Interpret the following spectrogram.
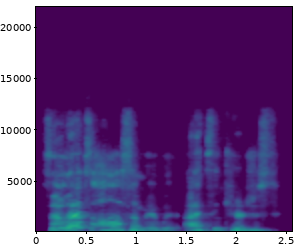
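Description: A man's voice: sits high, big pitch swings, normal speed, fairly bright tone, husky. A man hosting a podcast interview, encouraging and repetitive, full of "like" and "you know". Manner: encouraging, repeats himself, lots of fillers. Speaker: podcast host. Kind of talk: casual interview chat.

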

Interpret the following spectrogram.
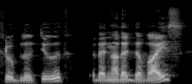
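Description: A man speaking as a guest entrepreneur, telling his story conversationally with frequent halting asides. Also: lowish voice, animated, a bit bright, no echo, studio quality. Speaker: guest, tech entrepreneur and inventor.

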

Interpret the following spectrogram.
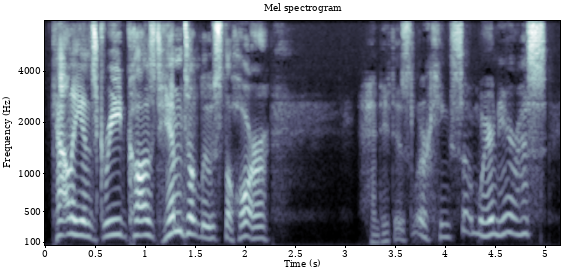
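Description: A man's voice: sits high, animated, moderate pace, gravelly, dry recording, studio quality, voice pushed up. A man voicing a frightened, chattering male clerk full of eerie warnings in a fantasy audiobook. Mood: eerie dread. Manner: chattering, fearful, ominous.

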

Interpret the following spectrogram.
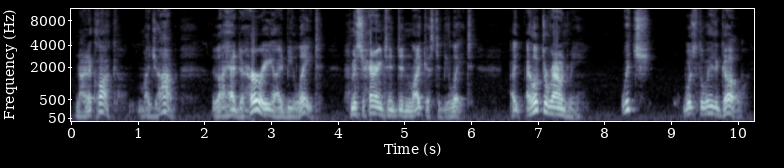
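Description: A man acts out a bewildered, terrified hero telling his own radio horror tale. He stammers and breaks off dramatically, his husky voice swinging widely between dread and alarm. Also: mid-range voice, a bit bright. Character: frightened, bewildered man stranded in a nightmare world. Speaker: actor narrating and playing the lead. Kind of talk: old-time radio horror acting, first-person narration.

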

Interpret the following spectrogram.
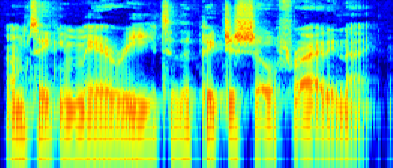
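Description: A man's voice: sits low, sing-song, normal speed, creaky, a bit bright, heavily acted. A man playing a polite, playful young man from the in an audio drama. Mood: casual, firm. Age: young adult.

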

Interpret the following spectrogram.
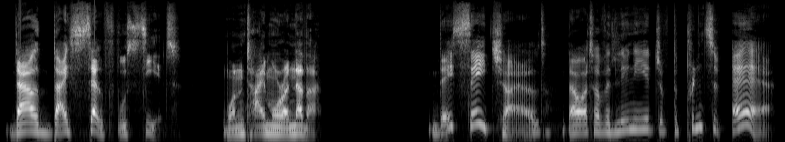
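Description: A narrator voicing a sly, sinister old gentlewoman witch from a classic story, shrill and theatrical, with drawn-out archaic phrases. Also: animated, no echo, studio quality. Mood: sinister, coaxing. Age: older. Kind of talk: dramatised audiobook character reading.

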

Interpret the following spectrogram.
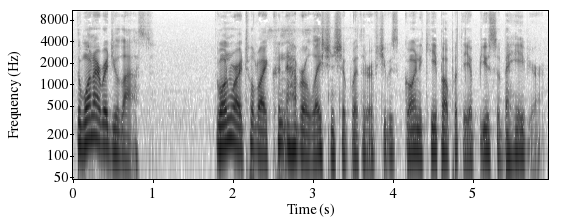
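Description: A man acting the part of a lonely, self-doubting recovery coach in an audio drama, halting and introspective. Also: medium pitch, creaky. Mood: sad, withdrawn.

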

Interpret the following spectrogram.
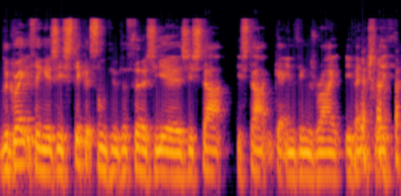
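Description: Gravelly low-voiced Manchester man. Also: steady tone, brisk, a little mellow. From England. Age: middle-aged. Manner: rambling, with many fillers and restarts. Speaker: ministry founder, guest. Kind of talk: conversational interview.

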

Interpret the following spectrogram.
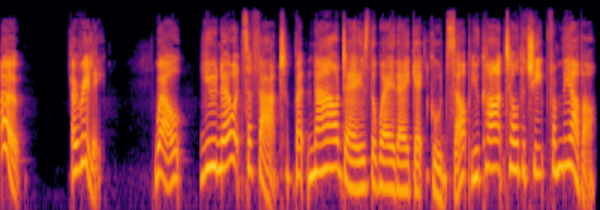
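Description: A gossipy village dressmaker in a comic monologue. Her voice rises and dips in lively swoops, fussy, snobbish and full of sly insinuation. The sound is dry and close, with no room around it. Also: on the high side, a little slow, no echo. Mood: snide, insinuating. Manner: insinuating, chatty, self-important, fussy. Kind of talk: comic dramatic monologue reading.

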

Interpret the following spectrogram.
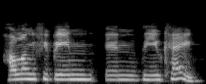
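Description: A woman's voice: fairly high pitch, level tone, moderate pace, fairly bright tone, lo-fi sound. A middle-aged woman hosting a podcast in a conversational interview style. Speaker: podcast and radio host interviewing a guest.

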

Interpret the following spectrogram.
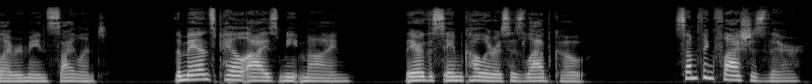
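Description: Female audiobook narrator, lower register, close dry recording, measured suspenseful first-person storytelling. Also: no echo. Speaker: author and podcast host reading own book.

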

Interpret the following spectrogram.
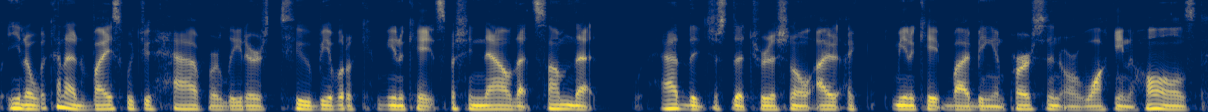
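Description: A man's voice: sits low, no echo, clean studio sound. A man of about forty hosting a podcast interview over a remote call, talking in a conversational, enthusiastic and discursive way. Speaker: podcast host.

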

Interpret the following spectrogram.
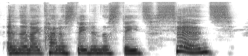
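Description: A woman's voice: on the high side, normal speed, a little mellow. A woman in her late twenties, a native Polish speaker, chatting upbeat as a guest about her life. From Poland. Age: 20s. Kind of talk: casual interview conversation.

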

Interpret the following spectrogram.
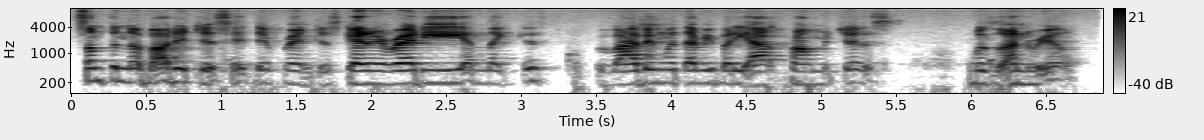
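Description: A woman's voice: medium pitch, flat delivery, a little fast, creaky, a bit bright, slight background noise, poor audio. A sixteen-year-old girl talking in a laid-back, slangy way. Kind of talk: casual group chat.

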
